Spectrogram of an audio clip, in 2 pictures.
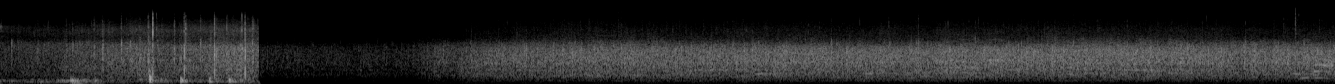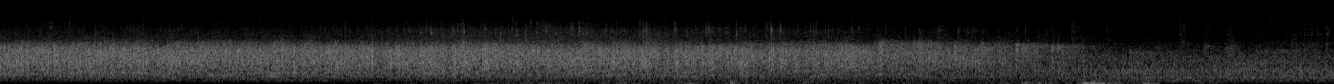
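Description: Applause from a large roomful of legislators clapping. After a brief quiet it builds over about a second, holds steady and sustained for nearly twenty seconds, then fades away near the end.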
